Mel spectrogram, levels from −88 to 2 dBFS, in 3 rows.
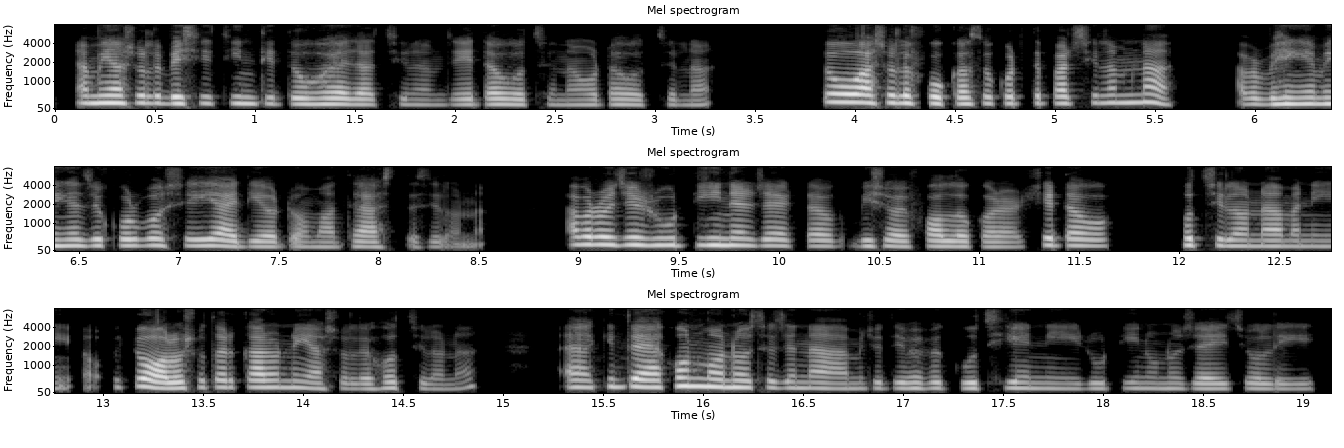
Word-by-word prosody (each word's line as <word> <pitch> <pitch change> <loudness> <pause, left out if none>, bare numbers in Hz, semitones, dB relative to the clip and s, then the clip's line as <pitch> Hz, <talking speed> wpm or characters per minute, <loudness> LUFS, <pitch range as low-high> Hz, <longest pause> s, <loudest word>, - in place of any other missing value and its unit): আমি 240 +1 +6
আসলে 240 0 0
বেশি 225 +1 0
চিন্তিত 215 -3 -3
হয়ে 200 0 +4
যাচ্ছিলাম 180 -1 -8
যে - - -14
এটা 190 +1 -1
হচ্ছে 185 +1 -6
না, - - -12
ওটা 185 +1 -7
হচ্ছে 175 +2 -11
না। - - -10 0.6
তো 275 - +1 0.2
আসলে 245 0 +4
ফোকাসও 215 0 +2
করতে 225 +2 -3
পারছিলাম 245 +2 -2
না, 265 - +4 0.4
আবার 195 0 -5
ভেঙে, 210 +1 +5
ভেঙে 210 0 +2
যে - - +3
করব 215 0 0
সেই 215 0 -1
আইডিয়াটাও 180 -1 -3
মাথায় 175 +1 -5
আসতেছিল 175 +1 -17
না। - - -21 0.4
আবার 255 0 +4
ওই 250 - +5
যে 245 - +5
রুটিন 235 0 +2
এর - - -1
যে 215 - -1
একটা 200 0 -9 0.2
বিষয় 195 -1 -3
ফলো 190 -1 0
করা, 175 -1 -5
সেটাও 220 -2 0 0.4
হচ্ছিল 230 -2 -1
না। 195 - 0
মানে 190 0 -10 0.2
আ - - -14
একটু 240 +3 -4
অলসতার 225 +4 +1
কারণেই 230 -2 +1
আসলে 180 -1 -11
হচ্ছিল 200 -3 -8
না। - - -19 0.5
অ্যা 235 - -1
কিন্তু 250 0 -4
এখন 275 +4 +4
মনে 240 -2 +5
হচ্ছে 225 0 -2
যে 210 - -6
না 195 - -2
আমি 185 - -12
যদি 195 0 -11
এভাবে 195 0 -5
গুছিয়ে 195 +1 -5
নিই, 180 -1 -12
রুটিন 185 +1 -11
অনুযায়ী 180 -1 -6
চলি, 175 -1 -9
205 Hz, 205 wpm, -20 LUFS, 185-230 Hz, 0.6 s, আমি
